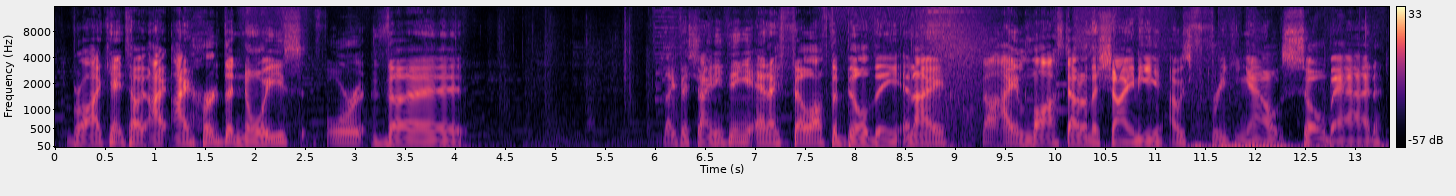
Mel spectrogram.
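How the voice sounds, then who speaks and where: A man streaming a video game, chatting casually with his viewers in an excitable, rambling way full of asides. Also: mid-range voice, unhurried, smooth, faint music behind. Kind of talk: casual gameplay chat with viewers.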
